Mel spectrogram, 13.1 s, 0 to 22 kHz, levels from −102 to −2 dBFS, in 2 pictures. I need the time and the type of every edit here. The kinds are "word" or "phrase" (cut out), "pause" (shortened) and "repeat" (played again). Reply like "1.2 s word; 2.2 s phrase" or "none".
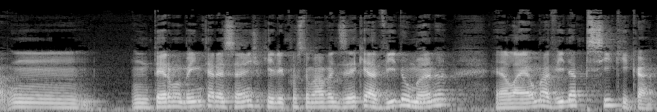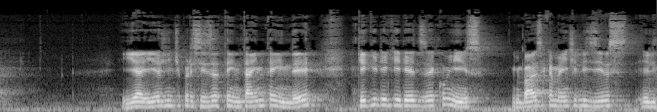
none

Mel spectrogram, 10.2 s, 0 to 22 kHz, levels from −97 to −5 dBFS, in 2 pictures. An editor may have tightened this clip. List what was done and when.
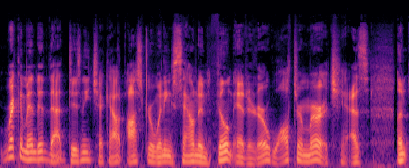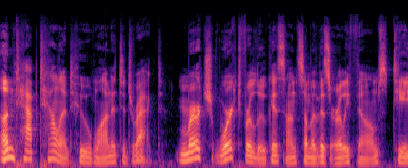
none

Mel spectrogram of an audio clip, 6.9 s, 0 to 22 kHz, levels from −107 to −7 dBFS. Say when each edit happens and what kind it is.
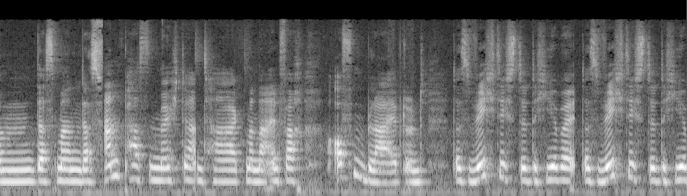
1.0 s word; 2.0 s word; 2.4 s word; 5.7 s repeat

